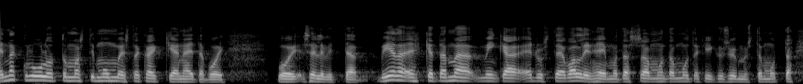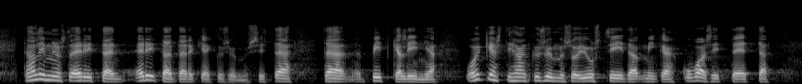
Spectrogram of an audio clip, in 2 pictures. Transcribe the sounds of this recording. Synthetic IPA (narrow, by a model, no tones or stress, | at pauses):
enːækkoluːlot̪ːomɑst̪imummielest̪ækɑikːiɑnæit̪æʋoi | ʋoiselʋit̪ːæːʋielæehkæt̪æmæmiŋkæḛdust̪ɑjɑʋɑlːinheimot̪æsːæommont̪ɑmuːt̪ɑkikysymyst̪æmut̪ːɑt̪æːoliminust̪ɑerit̪ːæinerit̪ːæint̪ærkeæːkysymyssist̪æːt̪æːpit̪kælinjɑ | oikeɑst̪ihɑŋkysymysojust̪siːt̪æmiŋkækuʋɑsit̪ːeet̪ːæ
